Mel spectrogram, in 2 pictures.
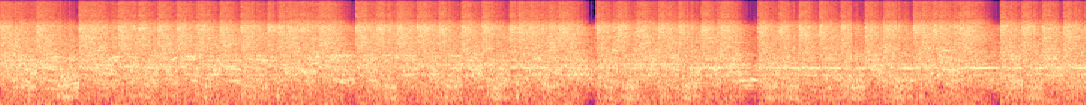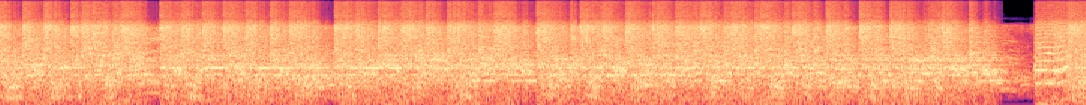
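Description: Loud live festival folk music, driven by dense drumming with held high tones over it, recorded close and so loud that it overloads into distortion. It cuts out briefly at the very end.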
